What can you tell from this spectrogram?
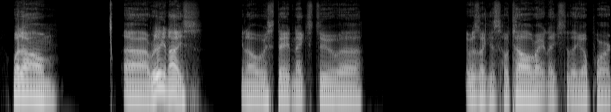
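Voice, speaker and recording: A loud man with a dark, mellow tone at a moderate pace, in a dry, close sound with no echo. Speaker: podcast host. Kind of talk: casual chat.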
